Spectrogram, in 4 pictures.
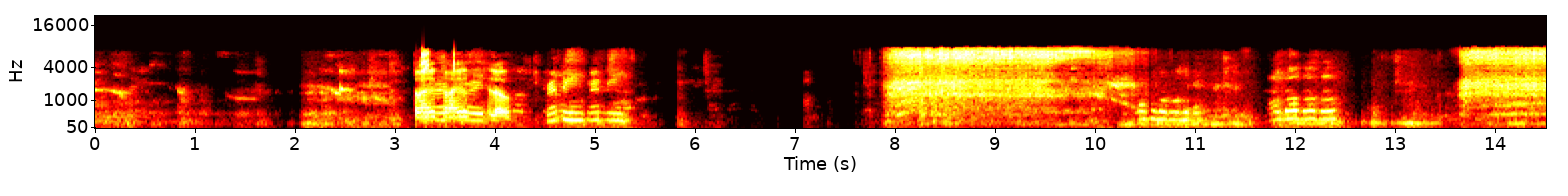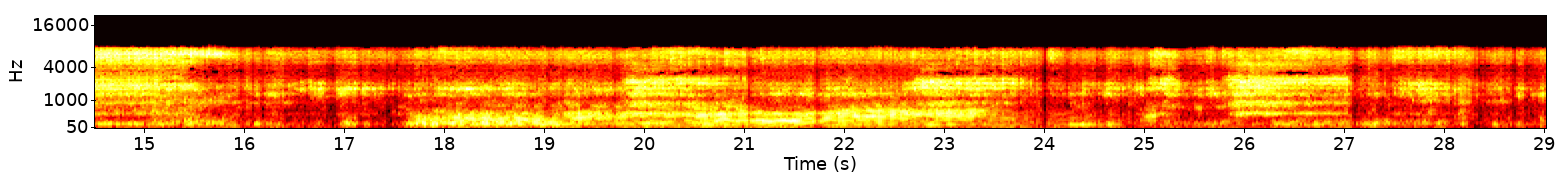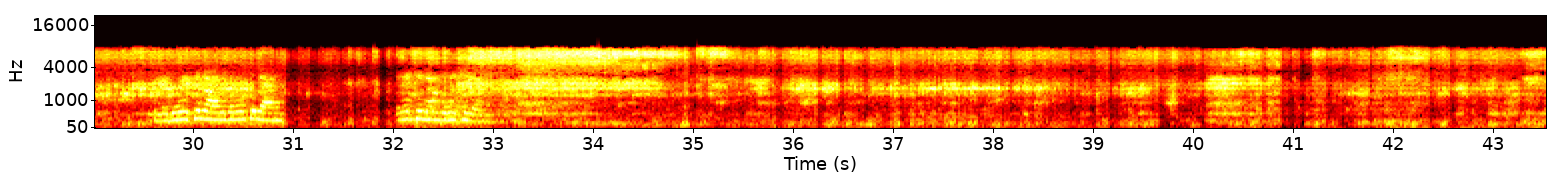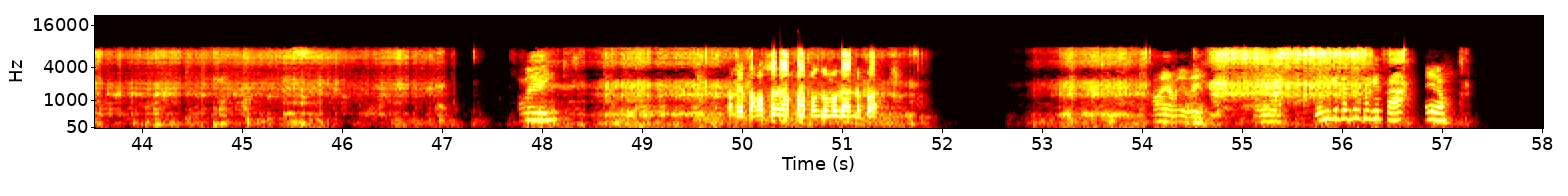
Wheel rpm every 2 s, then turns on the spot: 0, 50, 120, 0, 40, 110, 120, 110, 110, 110, 110, 110, 110, 90, 90, 110, 110, 110, 110, 110, 120, 110, 40, 20, 10, 10, 70, 10, 0.
44-52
